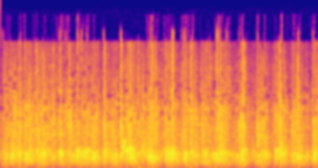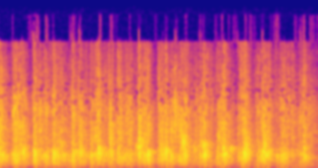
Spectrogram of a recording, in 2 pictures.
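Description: A loud, dense round of applause from the audience at a city mayor and council meeting during an award presentation, steady clapping filling the room for several seconds.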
